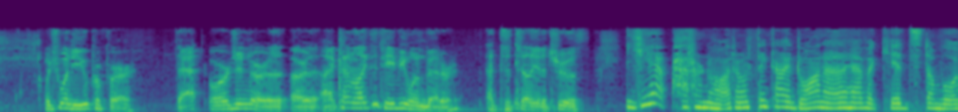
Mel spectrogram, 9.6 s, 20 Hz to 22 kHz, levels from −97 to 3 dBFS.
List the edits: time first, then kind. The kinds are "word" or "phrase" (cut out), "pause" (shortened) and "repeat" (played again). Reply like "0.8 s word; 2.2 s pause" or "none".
none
